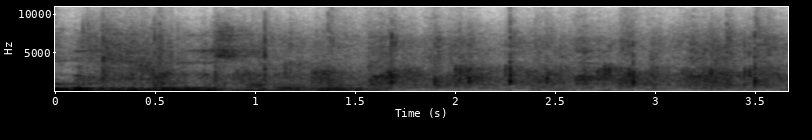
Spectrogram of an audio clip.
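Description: A church congregation applauds in praise of the Lord at an evangelical mission gathering, a dense steady wash of clapping that starts under a sustained voice or tone and then carries on alone.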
